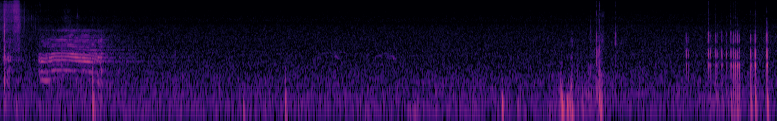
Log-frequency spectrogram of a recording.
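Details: A deer in Lithuania roars in the morning, giving one brief, harsh, harmonic roar followed by quiet with scattered knocks and clicks.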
